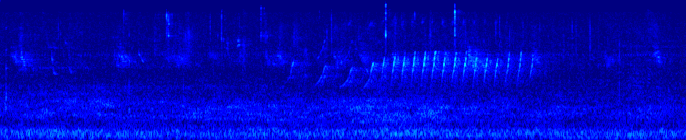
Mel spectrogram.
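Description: Songbirds singing: scattered short, high chirps, and a little past the middle a bird's rapid, even trill lasting about two seconds. Under them runs a steady low background rumble.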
